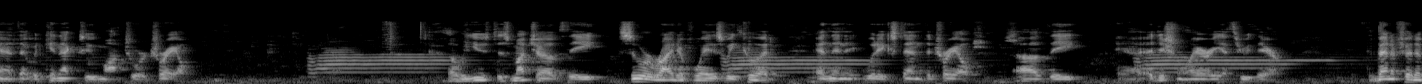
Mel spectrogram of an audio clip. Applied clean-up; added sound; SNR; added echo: classical method log-MMSE.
